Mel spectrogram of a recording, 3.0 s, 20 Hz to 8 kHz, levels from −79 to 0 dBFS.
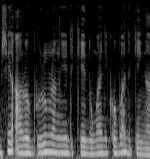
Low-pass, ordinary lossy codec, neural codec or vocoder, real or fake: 7.2 kHz; MP3, 64 kbps; none; real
